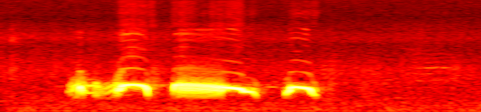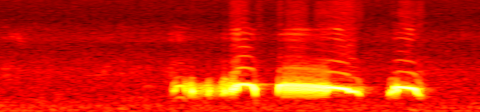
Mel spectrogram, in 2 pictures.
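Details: Continuous thúc gù cooing of a spotted dove. Two identical phrases about four seconds apart, each a quick run of short hoots, a long falling coo and one final short coo, with silence between.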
